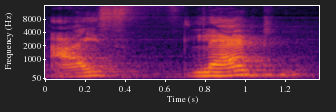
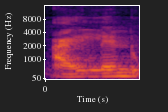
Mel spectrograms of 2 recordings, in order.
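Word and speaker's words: island: या आइसलैंड उसको बोलते हैं हम लोग, आइलैंड, ओके। ऐसे पर एस को हमें प्रोनाउंस नहीं करना है, ओके, आइलैंड बोलना है।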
